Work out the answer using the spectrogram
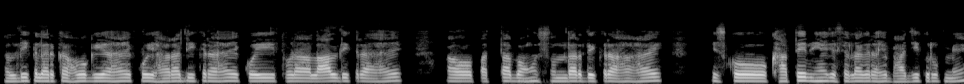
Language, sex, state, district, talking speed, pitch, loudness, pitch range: Hindi, male, Chhattisgarh, Balrampur, 230 wpm, 155 Hz, -18 LUFS, 150-155 Hz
